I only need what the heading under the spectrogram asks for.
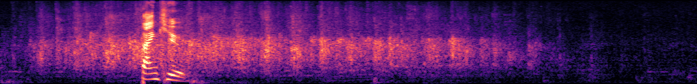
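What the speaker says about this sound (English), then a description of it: "can we extend a louder applause?" Audience applause at a chemicals and petrochemicals summit in Gujarat, a small crowd clapping steadily for several seconds at moderate level, with a brief spoken thanks and a few louder voiced sounds near the start.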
